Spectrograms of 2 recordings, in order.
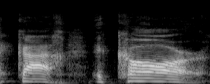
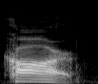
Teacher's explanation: Tem que encher a boca para falar esse R aí, né? Dobrar a língua para trás, ok? Car.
